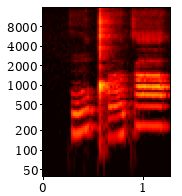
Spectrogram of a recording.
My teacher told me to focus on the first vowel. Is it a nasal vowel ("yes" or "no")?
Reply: yes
